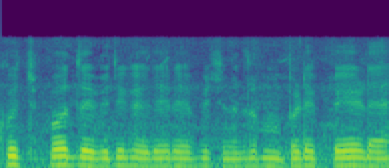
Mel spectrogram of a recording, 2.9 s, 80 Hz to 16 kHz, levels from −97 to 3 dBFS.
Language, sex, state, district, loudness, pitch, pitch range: Hindi, male, Rajasthan, Bikaner, -16 LUFS, 120 Hz, 120-125 Hz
